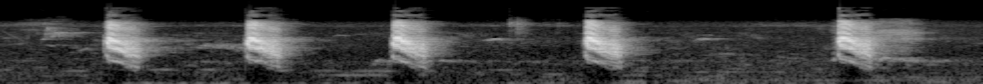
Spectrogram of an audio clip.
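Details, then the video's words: Long-tailed shrike in full, lively voice, recorded as a clear tutor song for other birds to copy: five loud, harsh, rasping notes, each sweeping downward, spaced about one second apart, over a faint low hum. "MASTERAN BURUNG CENDET GACOR"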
